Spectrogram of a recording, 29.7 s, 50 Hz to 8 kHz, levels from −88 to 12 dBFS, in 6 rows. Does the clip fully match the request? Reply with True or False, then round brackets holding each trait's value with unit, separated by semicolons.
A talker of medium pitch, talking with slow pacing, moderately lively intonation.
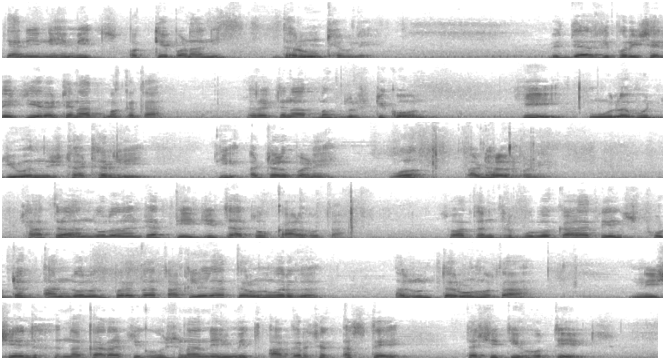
True (160 Hz; 90 wpm; 5.0 semitones)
